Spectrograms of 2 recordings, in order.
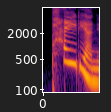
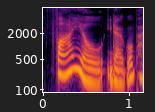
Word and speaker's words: file: 파일이 아니라 file이라고 발음을 해주셔야 되겠습니다. They glanced through the file.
